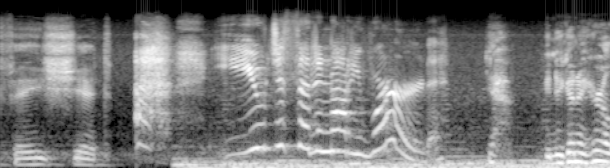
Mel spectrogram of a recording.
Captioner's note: scoffs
